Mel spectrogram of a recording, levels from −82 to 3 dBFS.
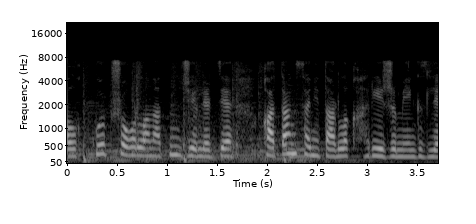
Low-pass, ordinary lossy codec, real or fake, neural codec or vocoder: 7.2 kHz; none; real; none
